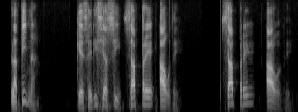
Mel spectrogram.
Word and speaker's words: sapere aude: Aquí surge una palabra latina, que se dice así, sapere aude. Sapere aude. Se escribe sapere aude, pero se pronuncia en latín sapere aude.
